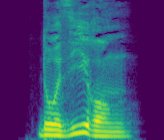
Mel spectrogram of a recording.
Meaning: 1. dosage 2. metering
- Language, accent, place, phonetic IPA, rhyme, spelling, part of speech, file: German, Germany, Berlin, [doˈziːʁʊŋ], -iːʁʊŋ, Dosierung, noun, De-Dosierung.ogg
